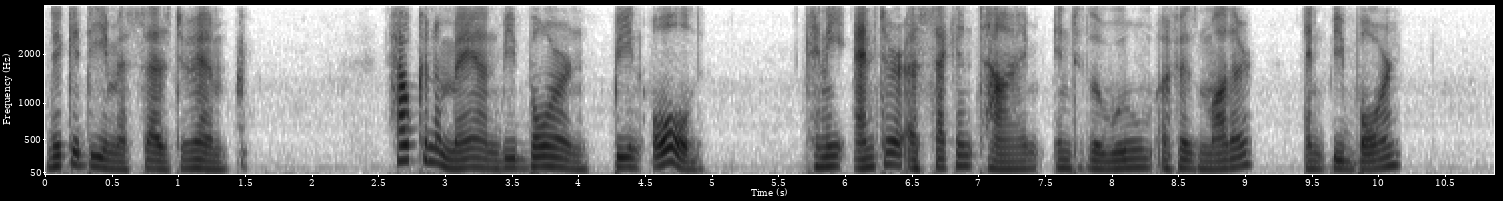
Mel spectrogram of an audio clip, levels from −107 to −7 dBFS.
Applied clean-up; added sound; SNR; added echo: none; none; none; none.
